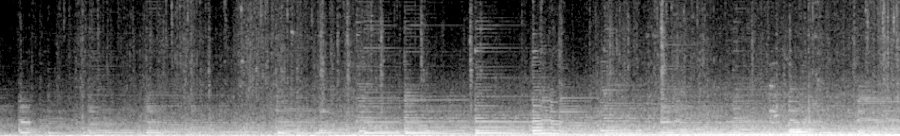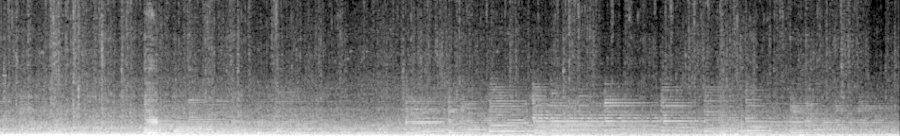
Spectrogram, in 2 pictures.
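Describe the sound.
Car being driven to a bar in an audio drama, a continuous vehicle drone with steady tonal hum layered over low rumble, swelling slightly in the middle and holding at a constant level for the whole stretch.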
